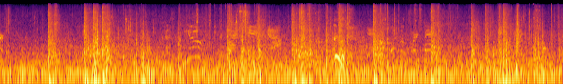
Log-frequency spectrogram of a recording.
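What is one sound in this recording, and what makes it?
Pistol shots ring out sharply, one after another.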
